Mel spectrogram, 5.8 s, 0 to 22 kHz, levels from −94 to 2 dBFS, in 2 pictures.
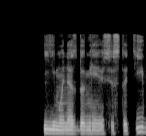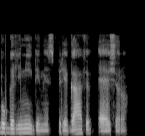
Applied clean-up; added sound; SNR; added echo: neural mask model Resemble Enhance denoiser.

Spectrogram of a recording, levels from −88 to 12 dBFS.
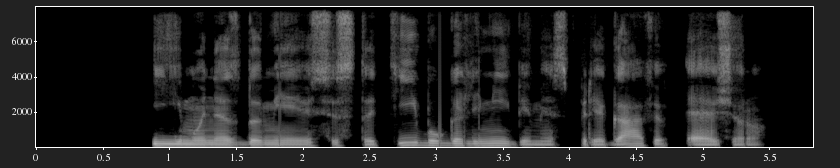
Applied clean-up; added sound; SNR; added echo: none; none; none; none.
